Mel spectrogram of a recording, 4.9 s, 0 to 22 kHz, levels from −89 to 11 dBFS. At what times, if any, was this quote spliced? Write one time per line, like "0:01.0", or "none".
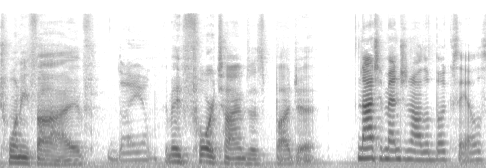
none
